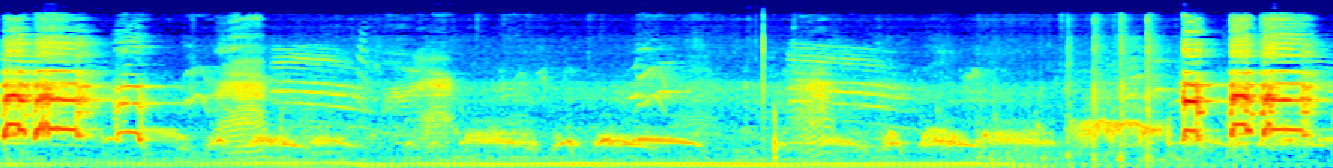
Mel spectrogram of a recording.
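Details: Common hill myna mimicking human words: a series of nasal, vowel-like phrases and buzzy rising sweeps over a low steady hum, ending with sharp, loud, clipped calls.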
